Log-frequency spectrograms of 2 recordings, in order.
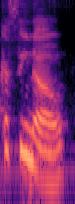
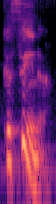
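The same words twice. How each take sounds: First: Casino is said in the usual plain way. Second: Casino is run together as one word. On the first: "it's not casino" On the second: "I said it the way she said it"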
